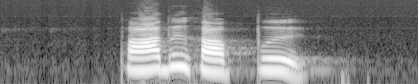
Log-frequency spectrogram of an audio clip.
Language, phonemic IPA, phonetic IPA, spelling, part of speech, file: Tamil, /pɑːd̪ʊɡɑːpːɯ/, [päːd̪ʊɡäːpːɯ], பாதுகாப்பு, noun, Ta-பாதுகாப்பு.ogg
- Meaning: 1. protection, guard, watch 2. safety, security 3. support, maintenance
